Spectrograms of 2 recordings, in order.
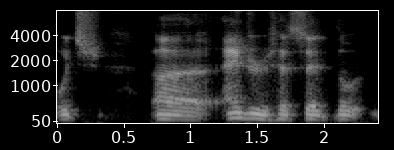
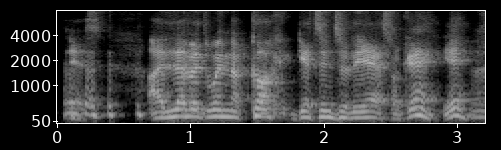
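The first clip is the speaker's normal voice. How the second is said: loud hammed-up French accent; a French tourist ordering, overacted and loud; mock French accent, louder; 5 semitones higher, 6 dB louder than usual. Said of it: "in a French accent".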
